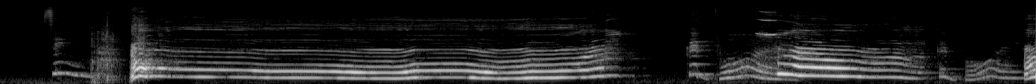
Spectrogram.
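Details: Three-year-old brown Labrador retriever male singing on command: long sustained howls with rich harmonics, steady then wavering in pitch, a brief pause, then rising and falling yodel-like notes, ending with short yips.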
